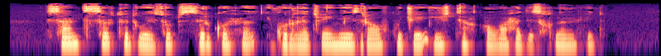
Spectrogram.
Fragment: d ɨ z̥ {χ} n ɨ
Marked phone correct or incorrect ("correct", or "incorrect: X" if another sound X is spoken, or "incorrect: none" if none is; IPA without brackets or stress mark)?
correct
